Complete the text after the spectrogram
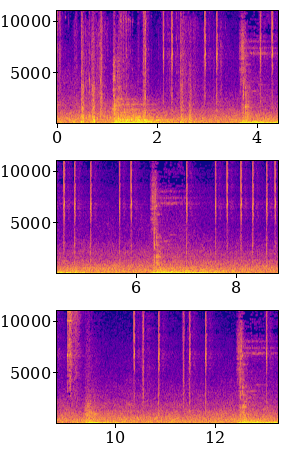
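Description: Short menu clicks tick quickly, again and again.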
